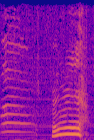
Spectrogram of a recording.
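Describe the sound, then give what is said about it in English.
Two short meows from Luna, a cat, the first soft and fading, the second louder and rising after a brief pause, with no talking over them. “Did you hear her little meow?”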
